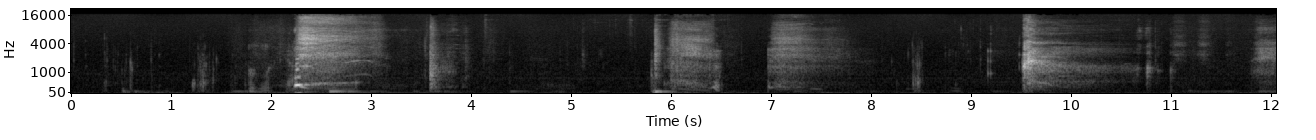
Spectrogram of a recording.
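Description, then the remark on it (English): A person gulps and swallows loudly, several wet gulping bursts spaced a few seconds apart, with breathy gasps and quiet pauses in between. “Can you guys hear me gulp?”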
